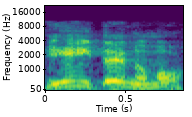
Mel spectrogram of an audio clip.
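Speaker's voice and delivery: put-on old-style Cajun accent. Making a point clear to listeners, in an old Cajun accent. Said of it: "If I can use the old Cajun accent".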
